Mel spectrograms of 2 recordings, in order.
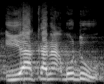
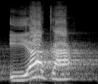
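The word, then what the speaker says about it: إِيَّاكَ: Pak bisa murtad Hai kalau kita aja iyakanakbudu artinya aku menyembah matahari Hai kalau kita tekan Iya karena lucu Ya Allah hanya padamu kami menyembah kalau enggak ditekan bukan Iya Tapi bacanya iyakah iyakah nabudu waiyyaaka nastaiin dari tekan artinya aku menyembah matahari naudzubillah murtad jadi tekan Bay kasih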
